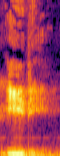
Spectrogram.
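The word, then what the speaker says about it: EDI: a specific inquiry um why are you named Ed Ed is the phonetic pronunciation of e no that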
